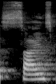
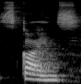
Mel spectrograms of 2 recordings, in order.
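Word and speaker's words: science: Examples हैं इसके, साइंस, यहाँ पर सी से पहले एस आया, इसलिए यहाँ पर सी को प्रोनाउंस नहीं किया जाएगा, साइंस बोलेंगे इसको, ना कि स्काइंस।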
